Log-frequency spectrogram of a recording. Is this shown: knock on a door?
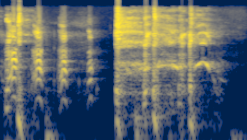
no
